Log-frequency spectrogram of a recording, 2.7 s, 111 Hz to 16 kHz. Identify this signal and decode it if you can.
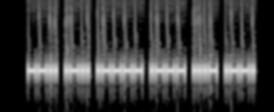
Morse code, heard as a keyed tone, about 41 wpm, 700 Hz. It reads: ZL1JVP
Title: DXCC-100 Call Signs - 6 Characters - Repeated 3x - 45wpm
